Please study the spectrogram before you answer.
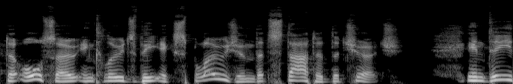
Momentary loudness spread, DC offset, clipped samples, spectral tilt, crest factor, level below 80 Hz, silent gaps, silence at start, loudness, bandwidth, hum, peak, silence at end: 12 LU; under 0.1%; under 0.1%; -5.5 dB/octave; 18 dB; -48 dBFS; none; 0.05 s; -22 LUFS; 14 kHz; none; -6 dBFS; 0 s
